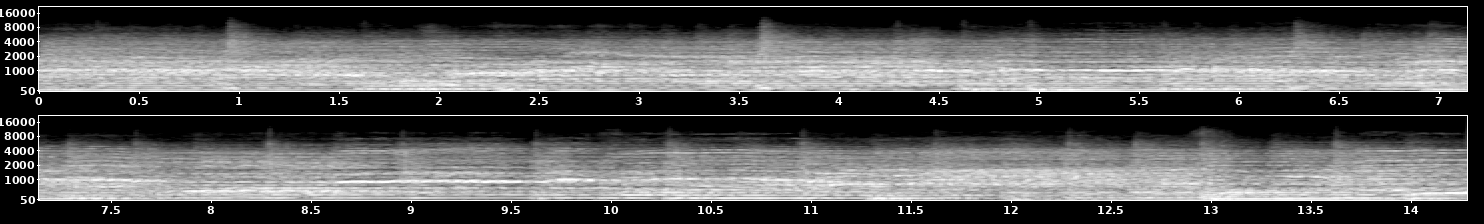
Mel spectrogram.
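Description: Church congregation singing a gospel song together in chorus, led by a woman's voice on a microphone.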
